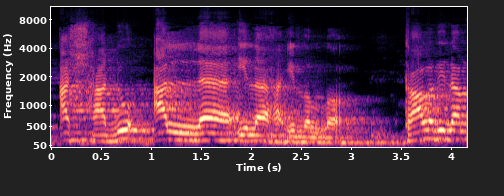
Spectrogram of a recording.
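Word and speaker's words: أَلَّا: Tuh batal gara-gara kita baca asyhadu an la ilaha illallah. Mestinya asyhadu alla, jangan an la. Ya, jadi nunnya nggak ada lagi. Ya, jadi nun mati ketemu lam berarti harus dibacanya alla, idgham bila ghunna.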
